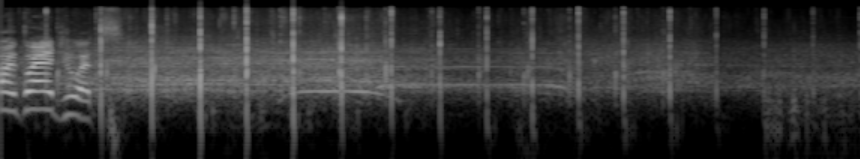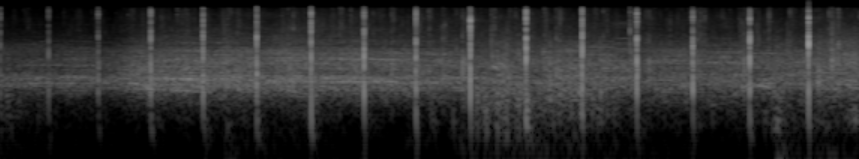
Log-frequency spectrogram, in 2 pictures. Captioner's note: cheering and Applause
